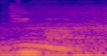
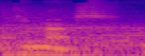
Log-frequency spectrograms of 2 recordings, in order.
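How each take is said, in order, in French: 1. Le nom se termine sans son s final. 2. Le nom se termine par un s final bien audible.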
